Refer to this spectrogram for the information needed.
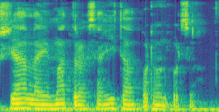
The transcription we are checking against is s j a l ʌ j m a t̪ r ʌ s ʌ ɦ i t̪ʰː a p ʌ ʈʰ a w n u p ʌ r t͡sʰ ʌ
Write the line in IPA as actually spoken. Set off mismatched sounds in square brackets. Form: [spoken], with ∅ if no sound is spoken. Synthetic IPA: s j a l [a] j m a t̪ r ʌ s [a] ɦ i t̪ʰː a p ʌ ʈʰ a w n u p ʌ r t͡sʰ ʌ

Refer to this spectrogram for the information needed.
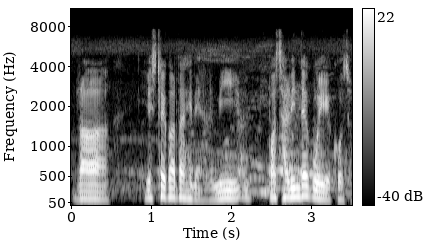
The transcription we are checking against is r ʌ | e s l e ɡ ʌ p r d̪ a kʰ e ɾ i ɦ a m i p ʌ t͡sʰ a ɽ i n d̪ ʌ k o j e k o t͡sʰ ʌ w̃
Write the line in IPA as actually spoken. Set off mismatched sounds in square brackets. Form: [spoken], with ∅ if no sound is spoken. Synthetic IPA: r ʌ | e s l e ɡ ʌ [∅] r d̪ a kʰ e ɾ i ɦ a m i p ʌ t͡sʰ a ɽ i n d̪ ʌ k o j e k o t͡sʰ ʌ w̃

